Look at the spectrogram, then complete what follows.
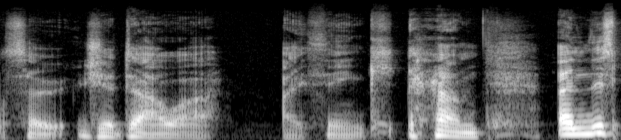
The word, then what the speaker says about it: Jodawo: is supposed to be jedowa um i believe um i've been told it's like joshua but with a dart in the middle so jadawa i think um and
